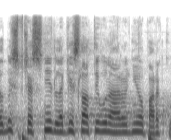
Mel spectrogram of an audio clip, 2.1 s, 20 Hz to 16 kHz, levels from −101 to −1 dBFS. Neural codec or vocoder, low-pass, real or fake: none; 10.8 kHz; real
